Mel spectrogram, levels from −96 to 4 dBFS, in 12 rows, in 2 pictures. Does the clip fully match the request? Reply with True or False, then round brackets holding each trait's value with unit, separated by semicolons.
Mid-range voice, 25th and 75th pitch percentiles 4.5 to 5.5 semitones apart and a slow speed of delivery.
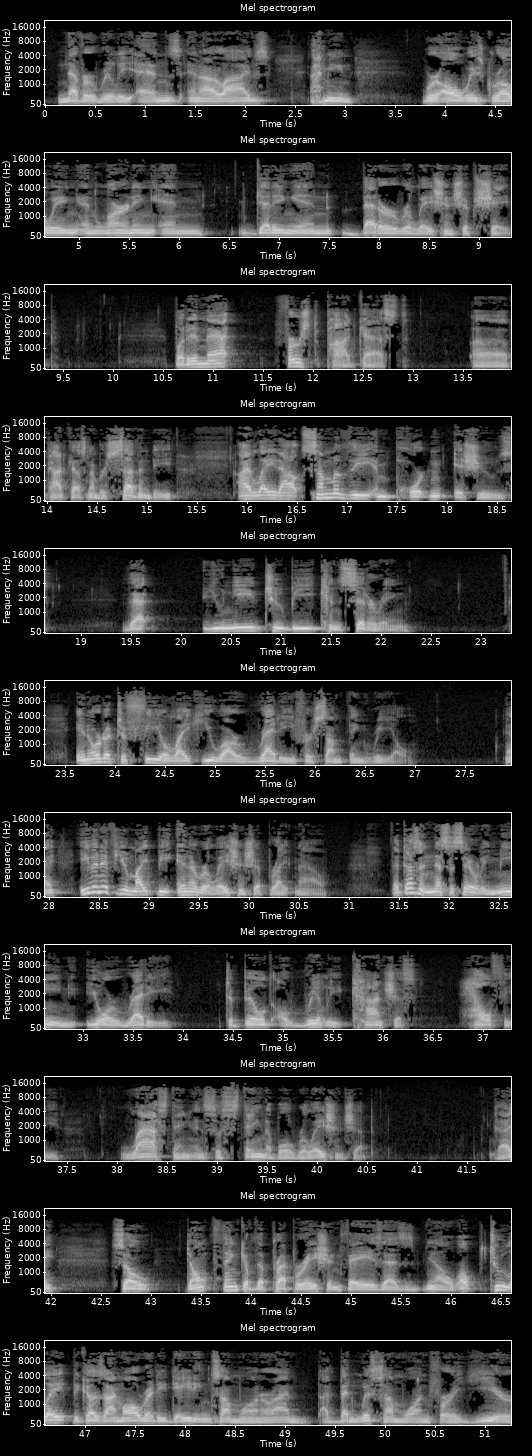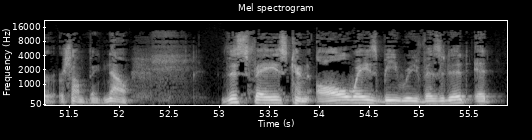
False (110 Hz; 5.2 semitones; 130 wpm)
